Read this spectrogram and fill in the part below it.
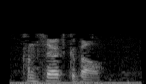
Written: concertgebouw

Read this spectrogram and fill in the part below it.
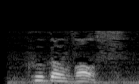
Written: Wolf

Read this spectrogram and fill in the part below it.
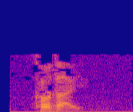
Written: kodaly

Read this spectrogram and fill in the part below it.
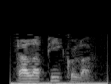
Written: dallapiccola

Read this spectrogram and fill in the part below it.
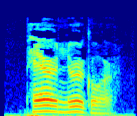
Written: noergaard

